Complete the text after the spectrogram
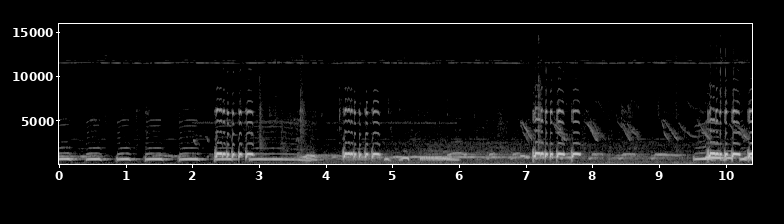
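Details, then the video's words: Local zebra dove singing tirelessly to draw in other doves: opening string of short even coos, then four bursts of rapid clipped notes about two to three seconds apart, with rolling coos in between. "Suara Burung PERKUTUT LOKAL GACOR"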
